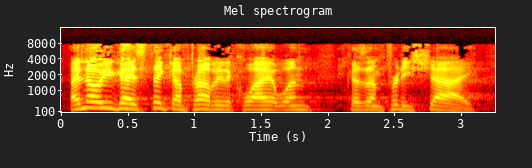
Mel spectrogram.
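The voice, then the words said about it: Raspy, strained voice. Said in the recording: “you might notice my voice a little bit raspy ... somehow I lost my voice ... if my voice cracks like I'm a 13-year-old”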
